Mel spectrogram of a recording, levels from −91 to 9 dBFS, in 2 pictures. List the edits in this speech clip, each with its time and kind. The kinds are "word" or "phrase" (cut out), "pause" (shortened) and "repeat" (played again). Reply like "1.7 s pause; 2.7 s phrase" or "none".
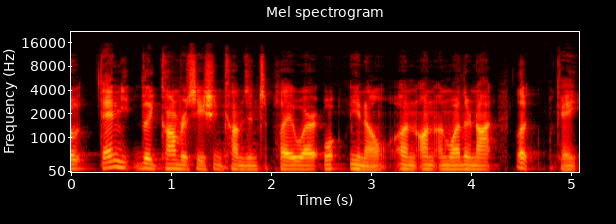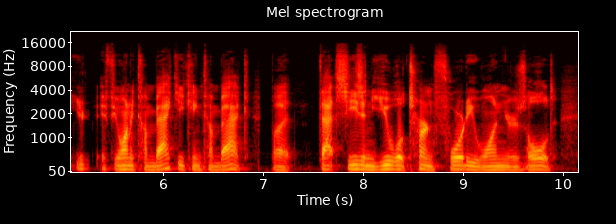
4.4 s pause; 5.3 s pause; 7.0 s pause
